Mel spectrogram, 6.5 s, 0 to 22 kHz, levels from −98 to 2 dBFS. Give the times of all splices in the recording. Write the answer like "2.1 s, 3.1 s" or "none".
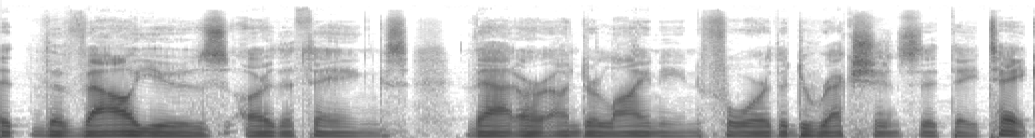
none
